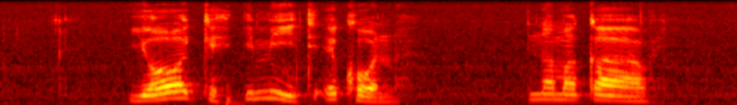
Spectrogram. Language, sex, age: South Ndebele, male, 21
